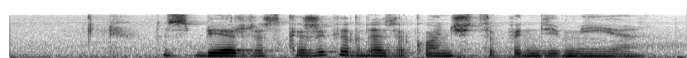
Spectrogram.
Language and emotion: Russian, neutral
